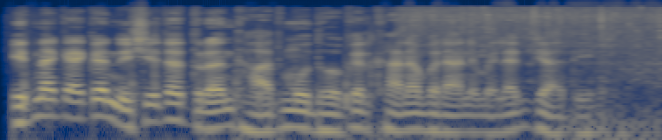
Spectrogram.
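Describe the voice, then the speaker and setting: A man's voice: fairly low pitch, lively intonation, a little fast, a little mellow, soft background music. A man narrating a scripted story as a storyteller.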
